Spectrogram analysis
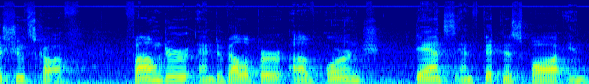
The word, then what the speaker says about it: Oranj: Well, first people always say orange which makes us sound so much fancier. Um but it's orange.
